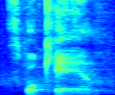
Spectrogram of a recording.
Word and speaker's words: Spokane: Yeah, you know, I mean, I think you've got Spokane, too. – Yeah. – Is it Spokane? – Yeah. Spokane, yeah.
